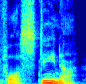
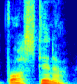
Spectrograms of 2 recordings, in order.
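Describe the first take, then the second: First: The name is said the English way. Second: The name is said the Polish way. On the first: The speaker calls it wrong. "rather than Faustina ... pronouncing it incorrectly" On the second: The speaker calls it right. "I pronounce her name Faustina"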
